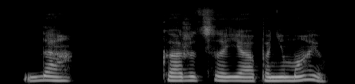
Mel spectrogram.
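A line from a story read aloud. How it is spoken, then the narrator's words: Timid admission. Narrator (Russian): робко призналась Эми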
